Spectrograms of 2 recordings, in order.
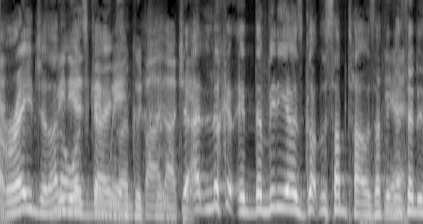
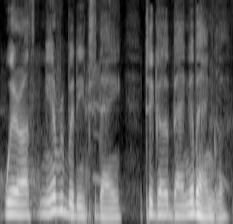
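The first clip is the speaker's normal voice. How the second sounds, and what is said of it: Funny put-on accent. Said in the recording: “That was a funny accent.”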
